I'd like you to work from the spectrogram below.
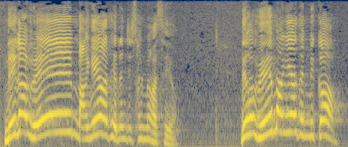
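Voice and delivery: high-pitched outburst of protest to God. Retold or imitated. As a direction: retell it as a heated, rising demand. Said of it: "터지기 시작했어". (하나님께 따져 묻듯 높게 터뜨리는 항의)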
